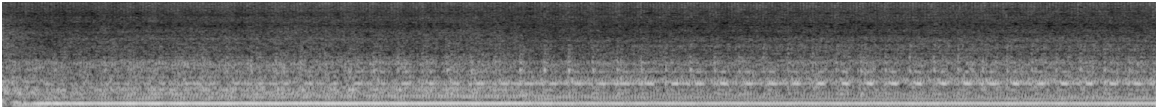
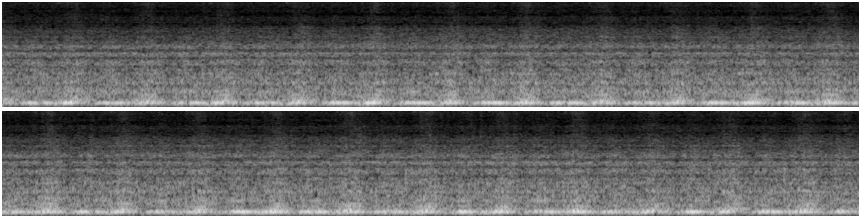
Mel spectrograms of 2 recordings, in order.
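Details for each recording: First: AC/DC air compressor: loud steady buzzing drone with low hum and even pulse near three per second, no knocks or rattles; normal running. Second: Omega high-pressure air compressor: steady low drone with slow even pulse about once a second; owner feels it pumps slowly compared with Yong Heng.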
